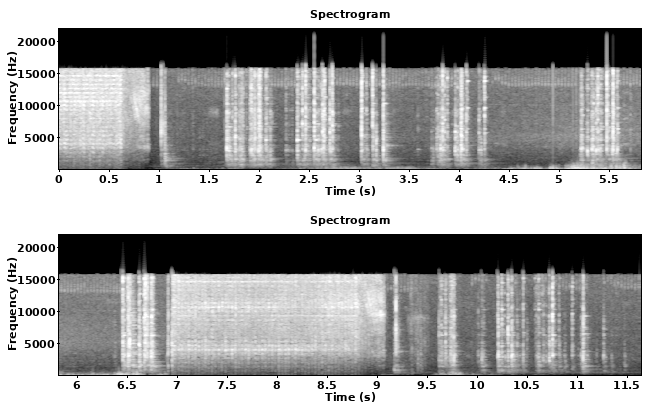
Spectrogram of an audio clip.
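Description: A cordless angle grinder grinds steel for about a second and then cuts off. Irregular metal clanks and scrapes follow as the heavy steel pieces of a rotary cutter's stump jumper are shifted and test-fitted on a steel bench, with one loud clatter around the middle. A second stretch of the same steady high whine lasts about two seconds, and a few more clanks come near the end.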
